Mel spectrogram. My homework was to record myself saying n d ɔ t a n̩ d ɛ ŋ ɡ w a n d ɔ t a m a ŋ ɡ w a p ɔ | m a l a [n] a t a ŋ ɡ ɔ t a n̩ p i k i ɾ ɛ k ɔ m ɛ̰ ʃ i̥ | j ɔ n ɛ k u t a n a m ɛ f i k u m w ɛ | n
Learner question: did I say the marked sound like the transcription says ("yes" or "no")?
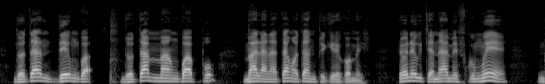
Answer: yes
